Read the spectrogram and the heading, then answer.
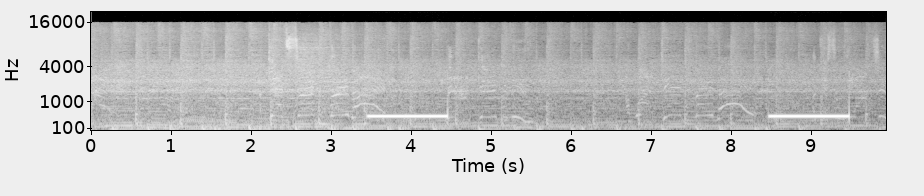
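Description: Ringing tone of an outgoing telephone call: two steady, mid-pitched one-second tones spaced about five seconds apart, heard over continuous background music.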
